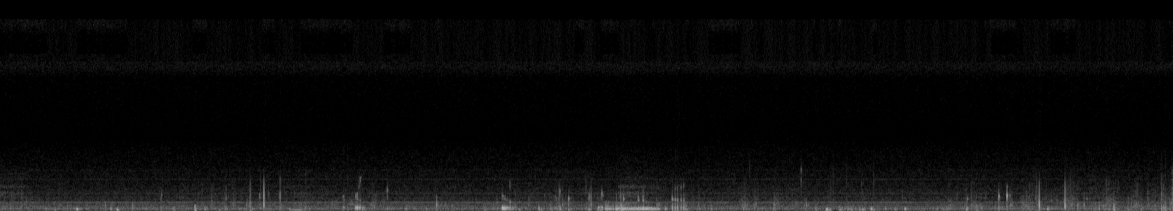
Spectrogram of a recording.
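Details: Stomach growling in a person with irritable bowel syndrome after drinking milk and prune juice. Scattered gurgles and clicks with one longer rumbling growl midway: active bowel sounds, borborygmi.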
